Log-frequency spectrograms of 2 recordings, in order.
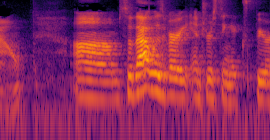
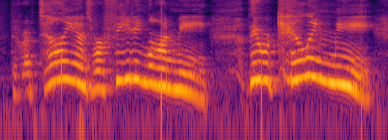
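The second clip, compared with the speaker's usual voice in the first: high, loud mock-desperate complaint; imitated panic, building higher and louder; dramatic distress; 9 semitones higher, 6 dB louder than usual. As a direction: plead as a hammed-up victim. Man dramatically retells his ordeal.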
